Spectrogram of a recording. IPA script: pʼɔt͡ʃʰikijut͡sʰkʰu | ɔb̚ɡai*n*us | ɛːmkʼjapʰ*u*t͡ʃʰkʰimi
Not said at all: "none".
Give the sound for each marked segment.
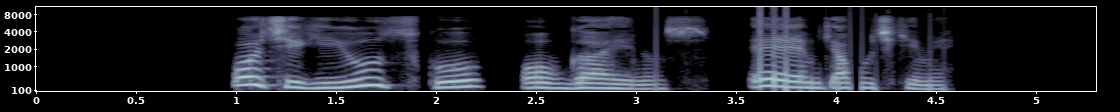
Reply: n, u

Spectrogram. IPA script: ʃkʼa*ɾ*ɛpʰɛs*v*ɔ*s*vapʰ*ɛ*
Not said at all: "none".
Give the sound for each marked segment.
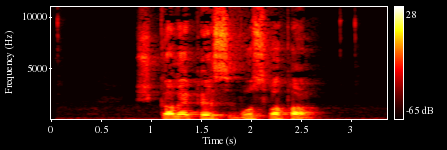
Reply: l, v, s, a

